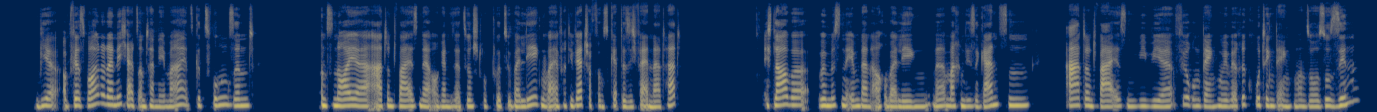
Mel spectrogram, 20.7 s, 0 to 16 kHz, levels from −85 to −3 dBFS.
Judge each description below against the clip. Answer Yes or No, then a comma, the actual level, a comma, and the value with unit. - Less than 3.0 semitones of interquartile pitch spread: Yes, narrow, 2.4 semitones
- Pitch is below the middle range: No, high, 210 Hz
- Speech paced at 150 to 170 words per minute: Yes, average, 160 wpm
